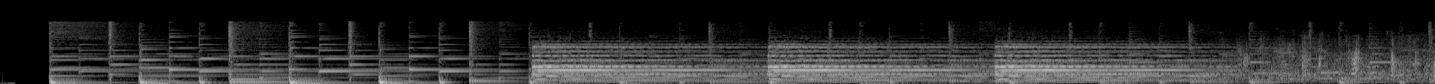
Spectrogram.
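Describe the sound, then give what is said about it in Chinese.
A clock tower bell chimes at the Palace of Westminster, the UK Houses of Parliament beside the River Thames: a quick run of bright, rhythmic strikes, then three slow, loud, resonant tolls that each ring out and linger before the next, with no voices. “哇，好好听的钟声哦。”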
